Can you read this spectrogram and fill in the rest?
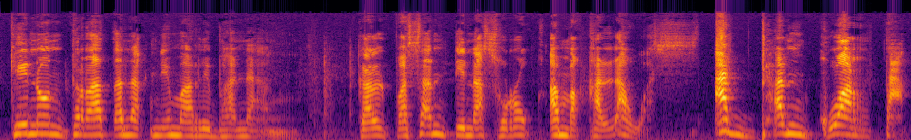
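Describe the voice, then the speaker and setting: A woman's voice: mid-range voice, measured pace, pushed and bright, dry recording. A woman with an Ilocano accent playing a whiny, grumbling village wife tired of farm work in a radio comedy drama. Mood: eager.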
